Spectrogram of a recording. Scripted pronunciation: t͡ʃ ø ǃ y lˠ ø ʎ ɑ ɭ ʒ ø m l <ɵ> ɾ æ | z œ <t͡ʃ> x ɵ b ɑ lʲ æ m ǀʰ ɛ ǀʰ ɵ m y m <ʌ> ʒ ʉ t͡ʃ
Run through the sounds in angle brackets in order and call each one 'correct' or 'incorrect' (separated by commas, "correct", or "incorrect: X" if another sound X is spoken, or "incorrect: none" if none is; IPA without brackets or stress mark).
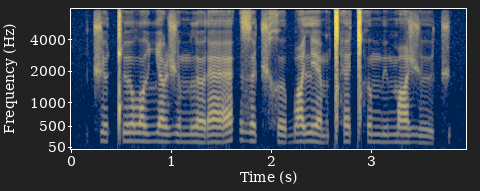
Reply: incorrect: œ, correct, incorrect: ɑ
